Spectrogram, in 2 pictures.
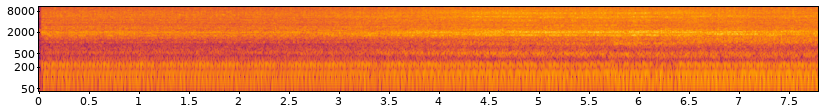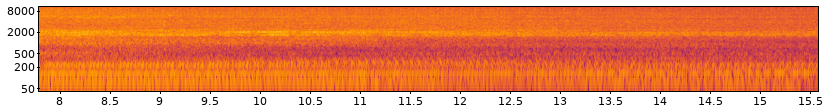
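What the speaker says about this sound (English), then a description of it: "would you look at this, the car is running" A car with a Honda D-series engine runs at a steady idle, a continuous mid-pitched hum with constant loudness, close by and with no voices.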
